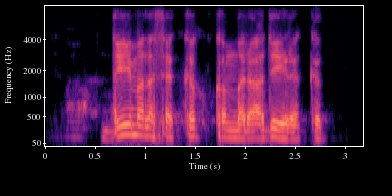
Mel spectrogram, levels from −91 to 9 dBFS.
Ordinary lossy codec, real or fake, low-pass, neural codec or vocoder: Opus, 16 kbps; fake; 7.2 kHz; codec, 16 kHz, 4.8 kbps, FACodec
